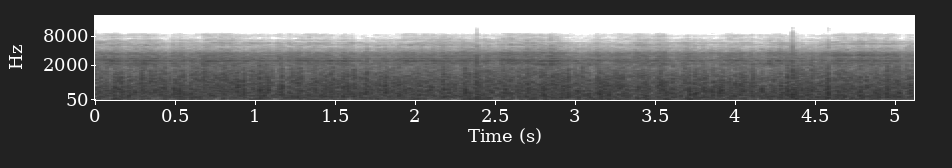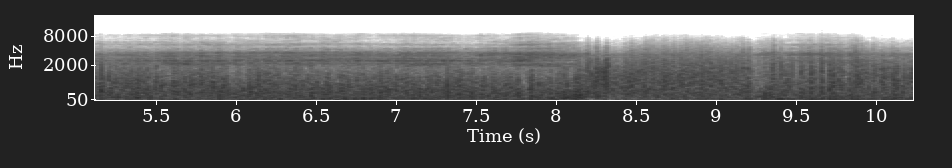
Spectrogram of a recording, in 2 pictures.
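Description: Steady rush of wind buffeting a helmet-mounted action camera's microphone, mixed with the zip line trolley running along the steel cable.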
